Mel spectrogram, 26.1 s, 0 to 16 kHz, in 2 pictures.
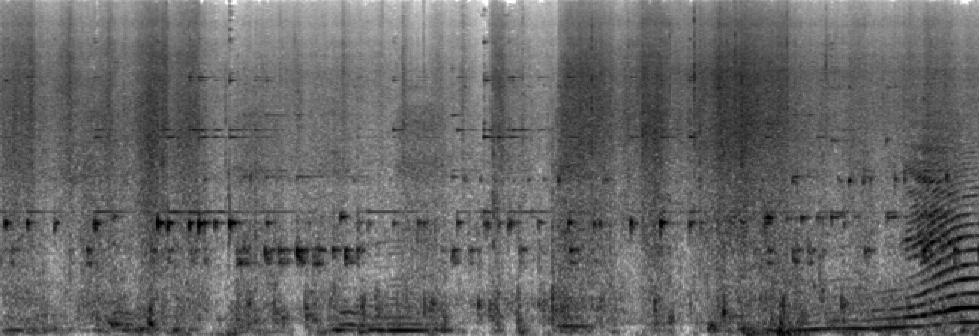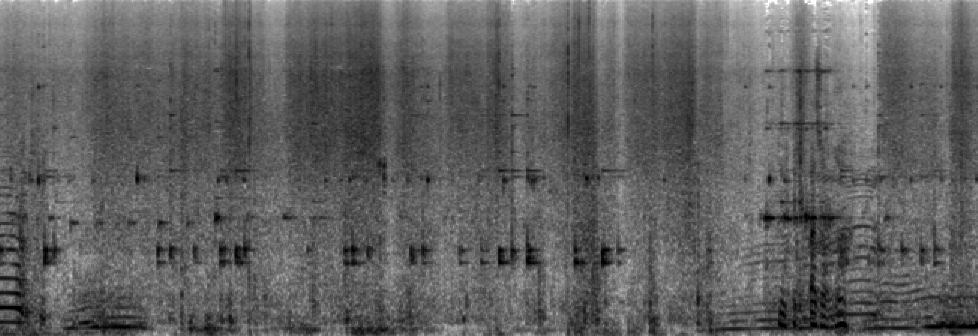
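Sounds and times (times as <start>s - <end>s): dry hay rustling: 0.0s - 26.0s
cow mooing: 10.6s - 15.1s, 22.7s - 26.0s.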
